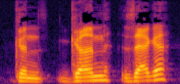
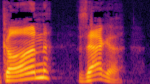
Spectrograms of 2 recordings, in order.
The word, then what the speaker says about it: Gonzaga: Gun Gonzaga. – No. It's not a gun. Gone. It's Gonzaga. Gonzaga.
